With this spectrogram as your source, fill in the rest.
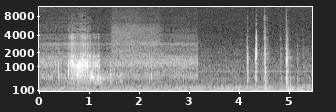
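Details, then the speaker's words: Brief, sharp, explosive, non-musical popping clicks over breath sounds, likened to quickly squeezing a plastic PET bottle, in a teaching example of lung sounds; fine crackles. "instrutor é esse som chamado explosivo não não musical que lembra quando a gente aperta uma garrafa pet assim rapidinho né"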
